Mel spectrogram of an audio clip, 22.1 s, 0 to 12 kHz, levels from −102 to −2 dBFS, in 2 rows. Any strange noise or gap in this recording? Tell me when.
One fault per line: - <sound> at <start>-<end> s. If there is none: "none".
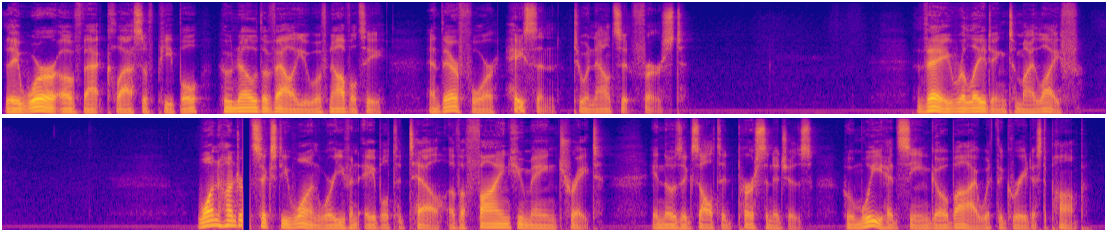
- dropout at 13.5-13.5 s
